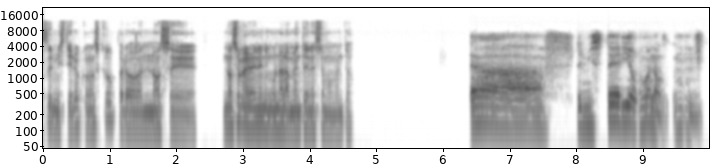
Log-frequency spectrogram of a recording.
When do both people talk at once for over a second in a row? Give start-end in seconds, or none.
none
